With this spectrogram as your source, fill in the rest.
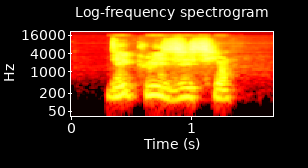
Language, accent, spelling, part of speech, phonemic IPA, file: French, Canada, décuisissions, verb, /de.kɥi.zi.sjɔ̃/, LL-Q150 (fra)-décuisissions.wav
- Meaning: first-person plural imperfect subjunctive of décuire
